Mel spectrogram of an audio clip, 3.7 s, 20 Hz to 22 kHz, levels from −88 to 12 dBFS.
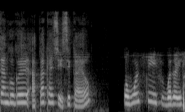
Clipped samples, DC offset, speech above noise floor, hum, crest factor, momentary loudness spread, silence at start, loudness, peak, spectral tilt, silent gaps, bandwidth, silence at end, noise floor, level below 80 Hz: under 0.1%; under 0.1%; 41 dB; none; 16 dB; 7 LU; 0 s; -27 LUFS; -10 dBFS; -5 dB/octave; 2.20-2.35 s; 15 kHz; 0 s; -67 dBFS; -66 dBFS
